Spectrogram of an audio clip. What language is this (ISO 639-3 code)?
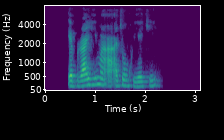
hau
